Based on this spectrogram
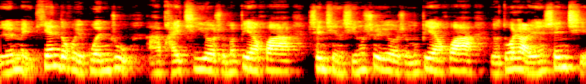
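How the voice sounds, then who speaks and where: Keeping his intonation fairly even, a man talks at a fairly quick pace with hardly any pauses. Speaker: immigration lawyer. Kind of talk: lecture. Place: office.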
